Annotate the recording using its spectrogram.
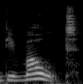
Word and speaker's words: devote: devote 5 minutes，这个 devote 我们注意这个 o 的发音和英式发法的 o devote 要区分开，美式的话呢发成 o。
